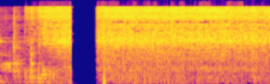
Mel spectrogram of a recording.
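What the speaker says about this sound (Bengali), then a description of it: "এবার দিয়ে দেবো কড়াইতে সর্ষের তেল। এবার আলুগুলো ভেজে নেব" Potatoes fry in hot mustard oil in a kadai, producing a loud, continuous sizzling hiss that drops out briefly and then returns steady and close.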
